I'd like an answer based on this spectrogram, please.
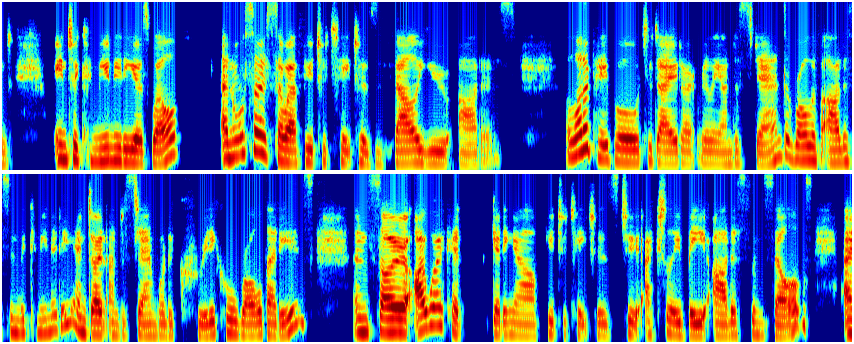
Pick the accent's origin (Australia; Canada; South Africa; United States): Australia; I grew up in Australia, really disconnected from Indian culture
